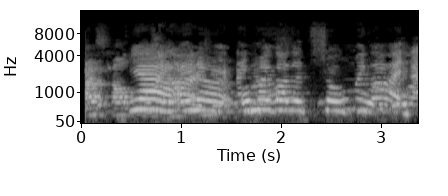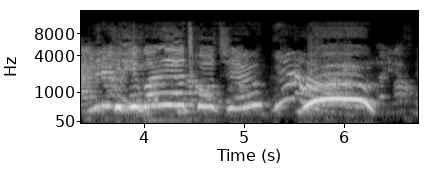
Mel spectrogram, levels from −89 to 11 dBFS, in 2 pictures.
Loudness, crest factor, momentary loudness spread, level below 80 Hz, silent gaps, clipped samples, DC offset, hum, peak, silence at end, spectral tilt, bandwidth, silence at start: -15 LUFS; 14 dB; 14 LU; -58 dBFS; none; under 0.1%; under 0.1%; none; 0 dBFS; 0.15 s; -3.5 dB/octave; 10 kHz; 0.05 s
